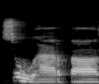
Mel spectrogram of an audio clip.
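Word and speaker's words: Soeharto: muiini n Maaf ya Ibarat nama orang ejaan lama maaf ya Eh Soe Harto ya lidah kita mengucapkan Soe Harto susah diganti u su Harto so Karno Sukarno Oh berarti pertemuan intonasi o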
